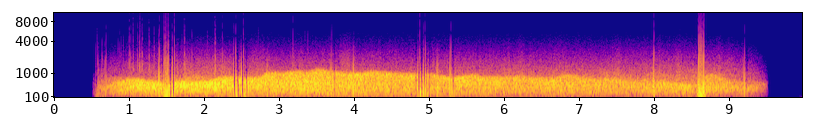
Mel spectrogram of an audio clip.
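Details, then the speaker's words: Fetal Doppler (BabyBeat) in pregnancy: steady rushing wind-like whoosh with occasional sharp clicks, placental sounds often said to sound like the wind in the trees. "placental sounds often said to sound like the wind in the trees"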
